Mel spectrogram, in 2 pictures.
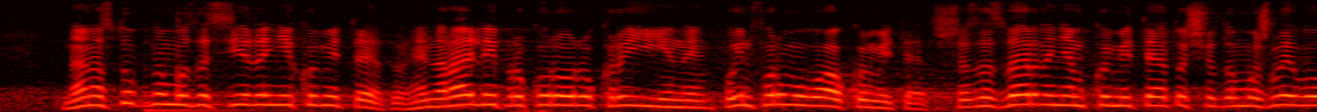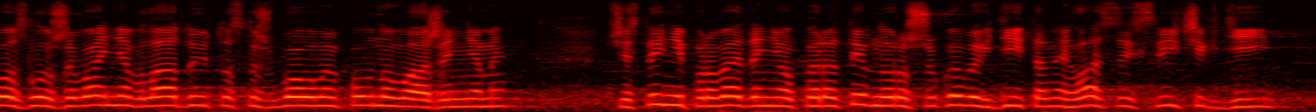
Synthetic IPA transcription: nɐnɐst̪upnɔmʊzɐsʲid̪ɐnʲːikɔmʲit̪ɛt̪ʊɦe̞neɾɑlʲnɪjpɾɔkʊɾɔɾʊkɾɐjinɪpɔin̪fɔrmʊʋɑwkɔmʲit̪ɛt̪ʃt͡ʃɔzɐzʋɛrne̞nʲːɐmkɔmʲit̪ɛt̪ʊʃt͡ʃɔd̪ɔmɔʒlˠɪʋɔɦɔzlˠɔʒɪʋɑnʲːɐʋlˠɑd̪ɔjʊt̪ɐsˠʊʒbɔʋɪmɪpɔwnɔʋɑʒenʲːɐmɪ | wt͡ʃɐst̪ɪnʲipɾɔʋɛd̪e̞nʲːɐɔpe̞ɾɐt̪ɪwnɔɾɔsʃʊkɔʋɪxdʲijt̪ɐneɦlˠɑsnɪxsʲlʲit͡ʃɪxdʲij

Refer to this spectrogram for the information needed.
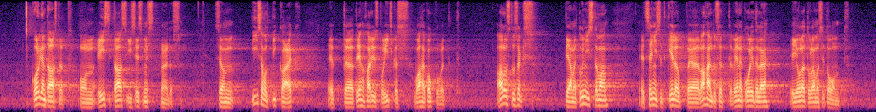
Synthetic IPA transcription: ko̞lɡ̥e̞nd̪ɑːst̪ɑt̪ːˑo̞ne̞ːsʲt̪i̥t̪ɑːsiːse̞simest̪mø̞ːd̪̥ɑs | se̞o̞npiːsɑvɑlt̪̚pikːˑɑe̞ɡ̥ | e̞̰t̪ːt̪e̞ɦɑɦɑrʲjd̪uspoliːt̪ˑi̥kːˑɑsvɑɦe̞ko̞kːuvɤt̪ːˑe̥t̪ːˑ | ʔɑ̰lust̪use̞ks | peɑme̞t̪unʲːist̪ɑmɑ | e̞̰t̪se̞nʲːise̞d̪̥ke̞ːleɤpːˑe̞lɑɦe̞nd̪use̞d̪̥ve̞ne̞ko̞ːlid̪e̞le̞e̞jo̞le̞t̪ule̞mɑsit̪o̞ːnd̪̥

